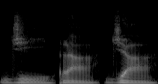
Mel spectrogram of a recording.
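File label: "jiraja", concatenated syllables; Affixing experiment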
